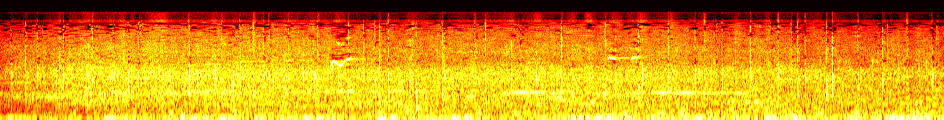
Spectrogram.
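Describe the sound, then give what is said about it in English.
Audience applause at a jazz concert greeting a conga player as he comes on stage. The clapping is loud, dense and sustained at an even level for about twelve seconds. “And you guys, please welcome the living legend, Maestro Bill Summers on congas.”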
